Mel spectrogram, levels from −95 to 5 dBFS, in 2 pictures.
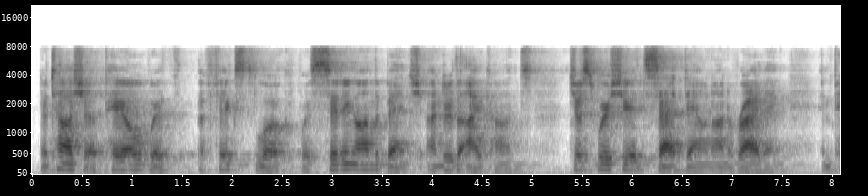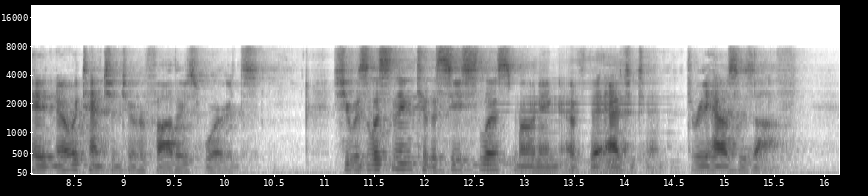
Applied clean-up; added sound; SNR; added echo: neural separator model SepFormer DNS4.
